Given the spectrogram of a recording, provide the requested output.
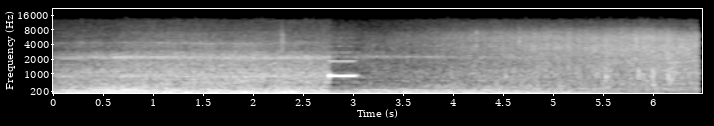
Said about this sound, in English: It was raining when we got to camp.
